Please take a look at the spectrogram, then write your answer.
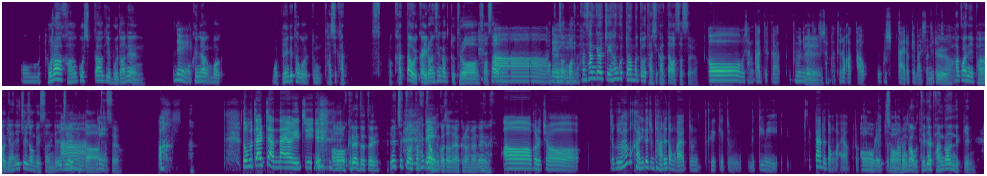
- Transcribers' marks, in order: gasp; other background noise; laugh; laughing while speaking: "어"; laughing while speaking: "일 주일은?"; laugh
- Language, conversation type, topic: Korean, podcast, 첫 혼자 여행은 어땠어요?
